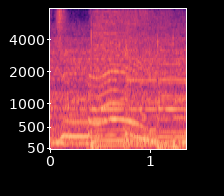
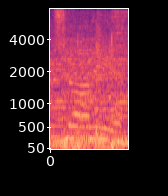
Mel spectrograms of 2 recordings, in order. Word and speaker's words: Janae: Cause it's pronounced Janae, not Johnny.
